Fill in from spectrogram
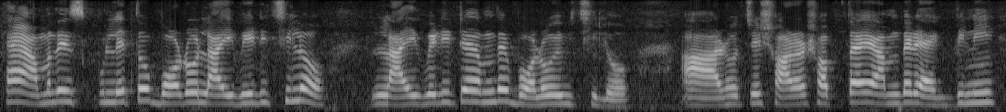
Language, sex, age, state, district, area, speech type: Bengali, female, 30-45, West Bengal, Kolkata, urban, spontaneous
